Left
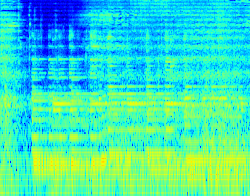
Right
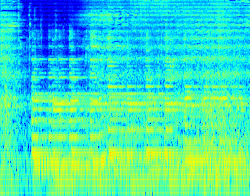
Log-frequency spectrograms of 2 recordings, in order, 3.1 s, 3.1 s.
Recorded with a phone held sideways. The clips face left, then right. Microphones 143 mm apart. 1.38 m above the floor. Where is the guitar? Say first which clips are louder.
Right 1 dB; 55° right (ahead or behind), 2 m.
